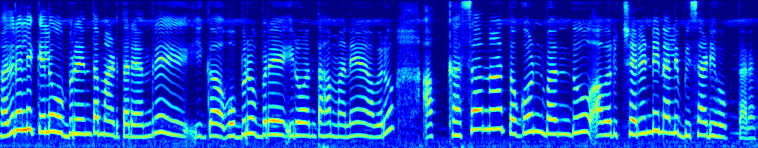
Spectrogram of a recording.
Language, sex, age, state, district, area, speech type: Kannada, female, 18-30, Karnataka, Tumkur, urban, spontaneous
